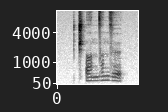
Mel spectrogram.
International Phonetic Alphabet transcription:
t͡ʃʼ ʌ n d ʌ n z ø

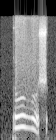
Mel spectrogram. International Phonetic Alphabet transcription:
ɾ u v u ʃ

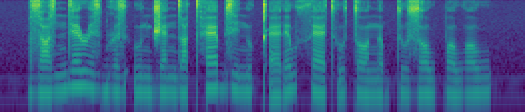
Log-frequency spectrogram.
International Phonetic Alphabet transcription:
z ɑ z n d ɛ ɹ ɪ z b ɹ ə z ʔ u n d͡ʒ æ n d ɑ t̪ʰ æ b z i n u kʼ æ ɾ ɛ w θ æ tʼ u t ɔ n ʌ b t u z ɔ w p ɔ w ɔ w

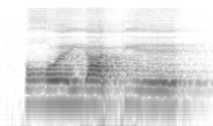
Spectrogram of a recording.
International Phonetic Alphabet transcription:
ʁʷ ɛ j a pʲ e

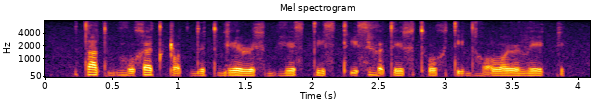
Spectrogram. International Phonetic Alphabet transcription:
t a˦˨ t bʱ o̰˧ x ɜ˨˦ t ʈ ɔ̰˨ t d̪ ø˧ t ɡ ɪː˦˨ ɭ ɪ˨ x bʱ ɪː˧ s t̪ i˧ s tʼ ḭ˦ s ɦ ə̰˧ t ɪː˦ x tʼ o˨ x t ḭ˦ dʱ ɔ̰˧ lˠ øː˨˦ v e˦˨ k

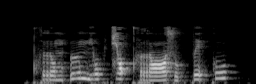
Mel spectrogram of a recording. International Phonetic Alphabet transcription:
kʰ r o˦˥ m ʔ ɯː˥˩ m j o˥˩ k̚ t͡ɕ ɔ˥˩ ʔ kʰ r ɔː˦˥ s u˨˩ k̚ p e˥˩ ʔ k u˥˩ k̚

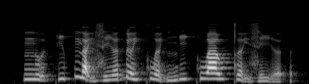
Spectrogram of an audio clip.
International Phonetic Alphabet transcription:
n ṵ˧˨ ə̯ k i˦˥ p̚ n a̰˧˨ j z i˨˦ ə̯ ɗ ə˨˦ j k w ə̰˧˨ j ŋ i˧ k w a˧ w t̪ ə̰˧˨ j z ḭ˧˨ ə̯ ʔ

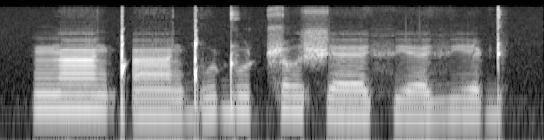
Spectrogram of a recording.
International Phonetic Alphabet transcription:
ŋ ãː˧ ǃʼ ãː˨ ɡ͡ǃ u˧ ɖ u˧ ʈ͡ʂ ɤ˧ ʃ ɛː˨ fʲ ɛː˨ vʲ e˧ ɖ

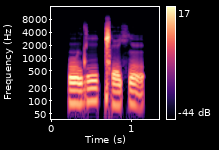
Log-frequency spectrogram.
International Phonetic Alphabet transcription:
ũ d iː ǁ e ç ẽ

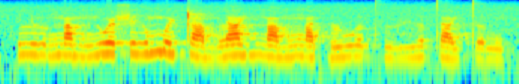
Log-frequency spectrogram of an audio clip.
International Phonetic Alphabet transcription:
l ɨ˨˩˨ ə̯ ŋ a˨˩ m n u˧ ə̯ ʂ i˧˥ ə̯ m ə˧ j ʈ a˨˩˨ m l a˧ j ŋ a˨˩˦ m ŋ a˨˩ t̚ ɹ u˧ ə̯ t̪ʰ ɨ˨˩˨ ɣ i˧˥ ə̯ t̪ a˨˩ j t̪ ə˨˩ ŋ

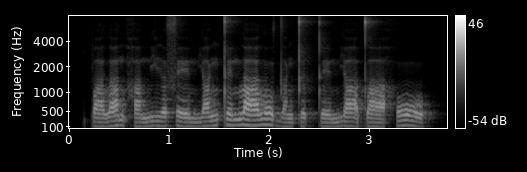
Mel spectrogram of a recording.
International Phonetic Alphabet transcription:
p a˩ l aː˥˨ n h a˩˧ n j i˩˧ ə̯ s eː˩ m j a˧˥ ŋ t̪ e˧˥ m l aː˧˥ l o˥˨ d a˩ ŋ t̪ e˧˩ p̚ t̪ eː˩˧ m j aː˧˩ t̪ aː˧˩ h oː˥˨

